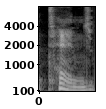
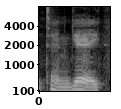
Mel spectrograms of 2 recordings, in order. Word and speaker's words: tenge: gold versus the Kazakhstan I call it the tinge but I think it's pronounced a tenge has really gone up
